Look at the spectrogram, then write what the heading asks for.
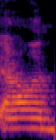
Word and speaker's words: Aellen: It sounds like Alan, but it's pronounced or looks like Alien or Alien or however you want to be a telemarketer and try to pronounce my last name. So it's Aellen. And it's German Swiss, actually.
